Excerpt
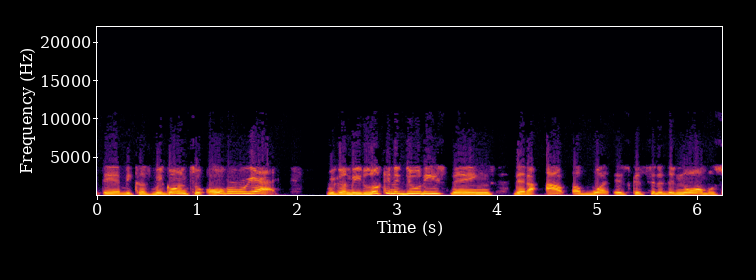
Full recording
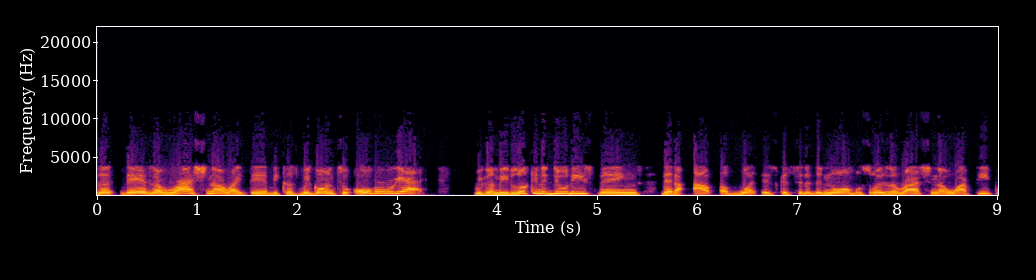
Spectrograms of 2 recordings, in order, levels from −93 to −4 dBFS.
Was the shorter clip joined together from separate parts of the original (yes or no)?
no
